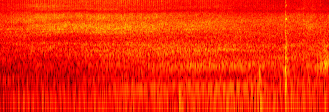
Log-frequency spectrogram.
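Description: A motor vehicle's engine running close by, steady and growing gradually louder, with a single click near the end.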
